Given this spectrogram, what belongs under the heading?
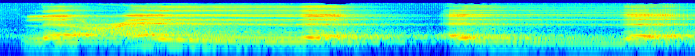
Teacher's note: huruf dzal tetap ngalir, tidak boleh tertahan. Juga tidak boleh dipantulkan. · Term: rakhawah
